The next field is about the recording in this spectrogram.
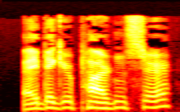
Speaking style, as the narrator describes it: raised my voice

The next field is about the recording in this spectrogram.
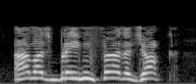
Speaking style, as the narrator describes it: We shout through the canvas of the driver's seat

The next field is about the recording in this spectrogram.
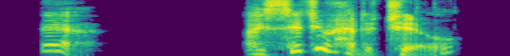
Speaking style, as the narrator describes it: Lucilla Drake exclaimed triumphantly

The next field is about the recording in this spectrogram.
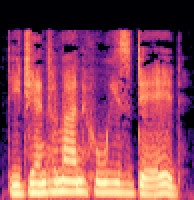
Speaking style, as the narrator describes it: she added gravely

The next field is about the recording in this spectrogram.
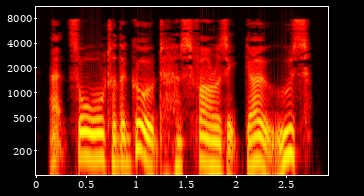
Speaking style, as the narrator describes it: Slack explained gloomily

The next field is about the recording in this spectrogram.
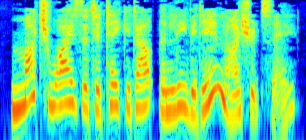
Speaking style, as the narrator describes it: said Elaine

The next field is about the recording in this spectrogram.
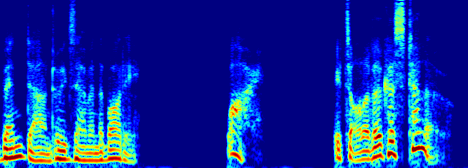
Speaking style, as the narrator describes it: Sir Roland exclaimed

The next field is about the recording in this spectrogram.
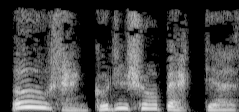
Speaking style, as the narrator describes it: said the Reverend Julian Harmon, with affection and a sigh of content

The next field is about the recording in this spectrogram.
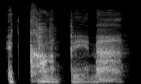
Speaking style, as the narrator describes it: he murmured

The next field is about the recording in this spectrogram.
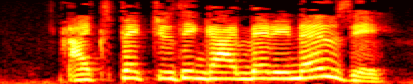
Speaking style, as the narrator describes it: she said cheerfully

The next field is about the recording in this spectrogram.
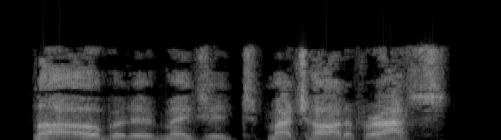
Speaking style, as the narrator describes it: Jap grumbled

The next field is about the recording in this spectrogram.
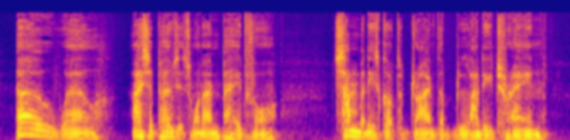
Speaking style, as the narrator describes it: He said gloomily

